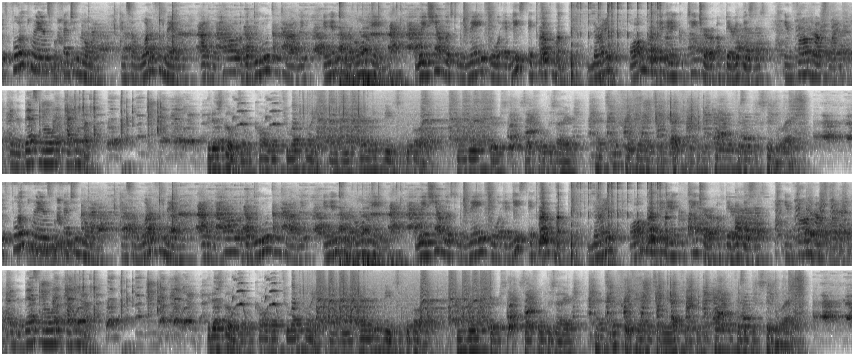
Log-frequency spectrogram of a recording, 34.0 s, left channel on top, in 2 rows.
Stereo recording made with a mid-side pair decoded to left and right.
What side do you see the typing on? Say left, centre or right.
centre.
